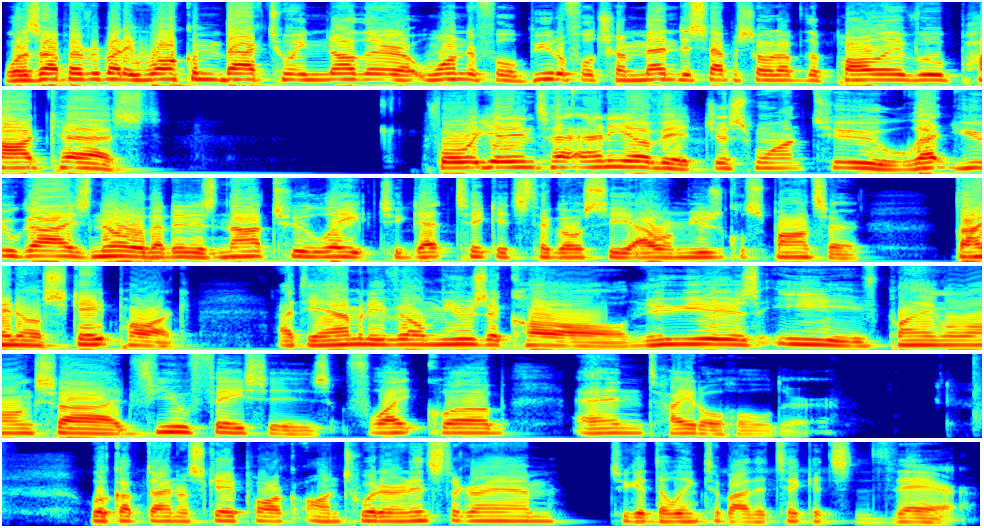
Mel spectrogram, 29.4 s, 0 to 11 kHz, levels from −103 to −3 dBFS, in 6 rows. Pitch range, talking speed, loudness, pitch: 130-170 Hz, 165 wpm, -19 LUFS, 145 Hz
